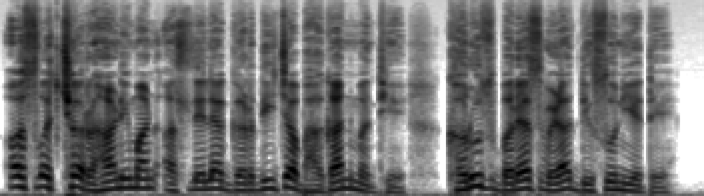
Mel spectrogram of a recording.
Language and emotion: Marathi, neutral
